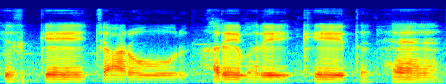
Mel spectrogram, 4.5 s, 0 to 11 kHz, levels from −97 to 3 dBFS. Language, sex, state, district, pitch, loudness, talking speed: Hindi, male, Uttar Pradesh, Hamirpur, 90 Hz, -17 LUFS, 95 wpm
